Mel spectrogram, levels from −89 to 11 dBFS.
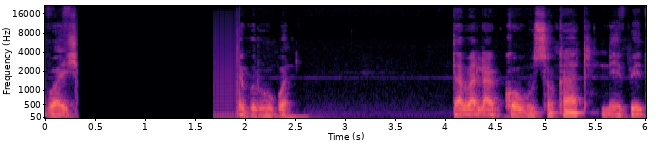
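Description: A live cable is pulled out and pushed back in between 0.30 and 1.94 s. A pop marks the disconnection, then the speech drops to near silence for about 1.59 s. A 60 Hz mains buzz lasts about 232 ms while only the plug tip makes contact, and a second pop comes as the signal returns.

At 3.42 s a single sharp click cuts through the speech, most likely from dropped samples. A tiny fraction of a millisecond of the stream is missing, so the waveform leaps straight to a later value and that step sounds as a click.

Between 5.39 and 5.42 s the audio jumps ahead with a brief garbled disturbance, likely a broken MP3 bit reservoir. Frames of about 24 ms were cut out, so the frame after the gap reached back for borrowed data and decoded bytes belonging to another frame.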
